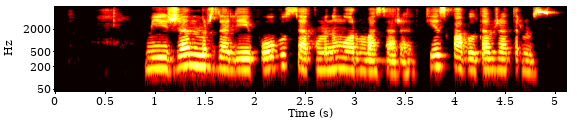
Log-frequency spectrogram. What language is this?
Kazakh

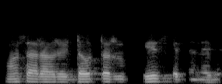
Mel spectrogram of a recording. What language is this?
Odia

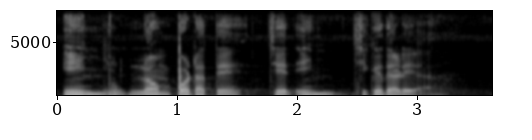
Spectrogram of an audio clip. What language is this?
Santali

